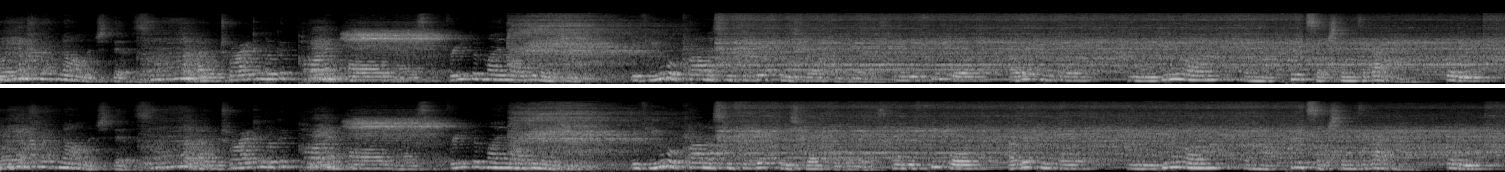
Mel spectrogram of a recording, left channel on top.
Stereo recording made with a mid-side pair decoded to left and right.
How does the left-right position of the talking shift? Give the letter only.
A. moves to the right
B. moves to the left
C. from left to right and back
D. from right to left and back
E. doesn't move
C.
